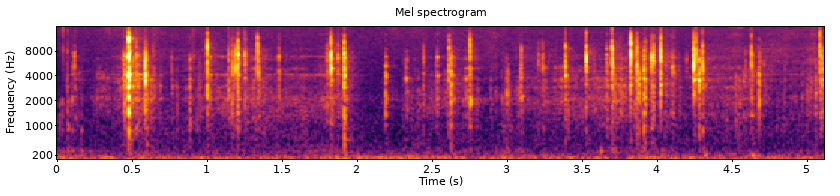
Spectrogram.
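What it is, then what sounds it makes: Wooden abacus beads clicking. Fingertips with long nails slide the painted wooden beads of a wooden abacus along its rods, knocking them together. The result is a quiet, irregular run of short, bright wooden clicks with almost no ring, set over a faint low rumble.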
